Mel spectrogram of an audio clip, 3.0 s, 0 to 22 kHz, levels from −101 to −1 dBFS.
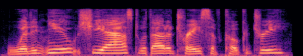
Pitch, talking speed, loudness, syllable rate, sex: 200 Hz, 180 wpm, -17 LUFS, 5.1 syllables/s, female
